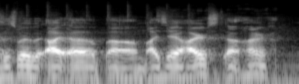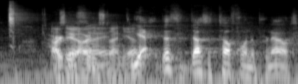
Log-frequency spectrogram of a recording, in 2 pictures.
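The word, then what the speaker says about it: Hartenstein: Uh um Isaiah Hirestein. Yeah. Yeah. That's that's a tough one to pronounce. It sounds like Frankenstein, but you put heart in front. Put Kevin Hart in front of it.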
